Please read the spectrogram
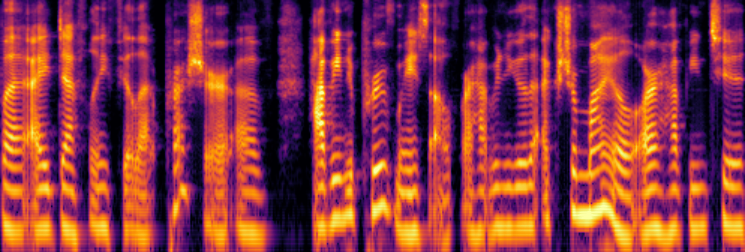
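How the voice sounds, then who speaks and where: A soft-spoken woman with a very deep, low pitch talks at a moderate pace. The recording is very clean, with a silent background. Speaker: podcast host, spiritual guide. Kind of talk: podcast monologue. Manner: halting.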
